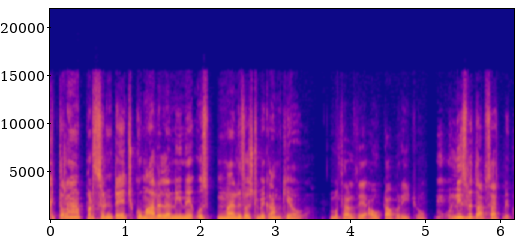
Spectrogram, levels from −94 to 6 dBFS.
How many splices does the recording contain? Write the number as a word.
one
